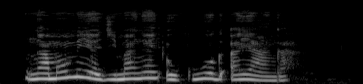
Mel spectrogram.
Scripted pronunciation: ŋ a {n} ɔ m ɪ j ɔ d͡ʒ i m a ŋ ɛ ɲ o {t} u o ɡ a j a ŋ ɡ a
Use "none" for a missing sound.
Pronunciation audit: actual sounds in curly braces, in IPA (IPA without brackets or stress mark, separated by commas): m, k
